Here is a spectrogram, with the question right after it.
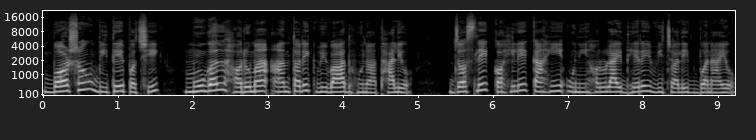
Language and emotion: Nepali, neutral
